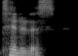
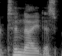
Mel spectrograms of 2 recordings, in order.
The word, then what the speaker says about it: tinnitus: So as the listeners know, I'm an otolaryngologist, and I see a lot of patients with tinnitus or tinnitus. Both pronunciations are actually correct.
